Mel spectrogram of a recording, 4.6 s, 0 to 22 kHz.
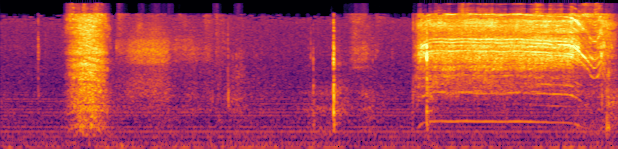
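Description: Small screw being turned inside an HP 15.6-inch laptop, a few faint scratchy clicks and short mechanical whirs up close, followed by a steadier whirring tone near the end.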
